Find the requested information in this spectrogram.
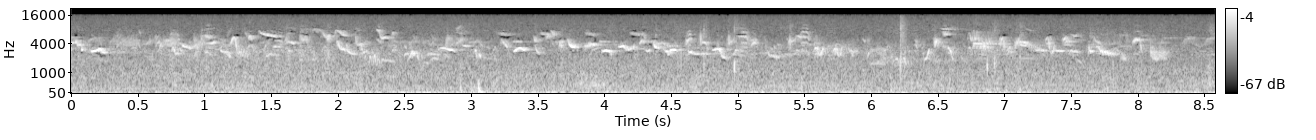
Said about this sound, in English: I think the garden warbler is a bit like the black cap. There he is, he's just scratching away here. But that's it, he's scratchy. And a bit more long-winded.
